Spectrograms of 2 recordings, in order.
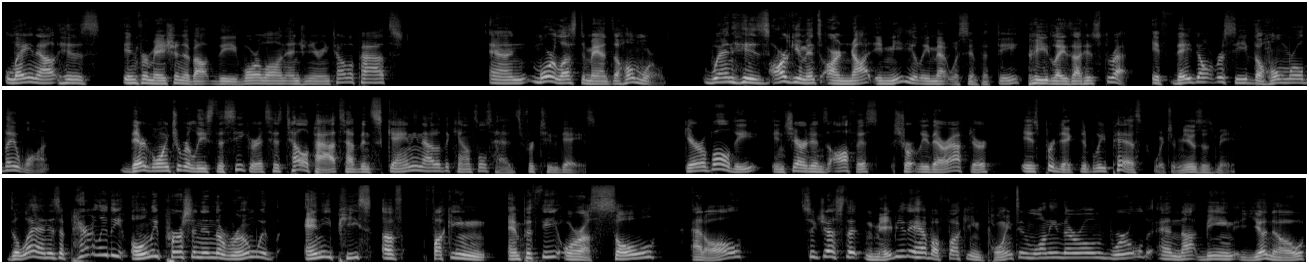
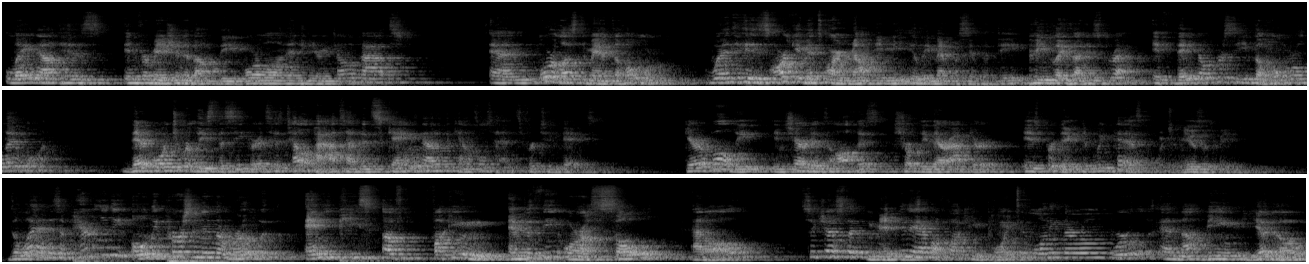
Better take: first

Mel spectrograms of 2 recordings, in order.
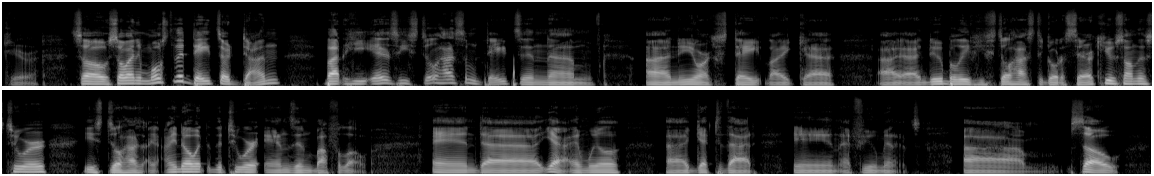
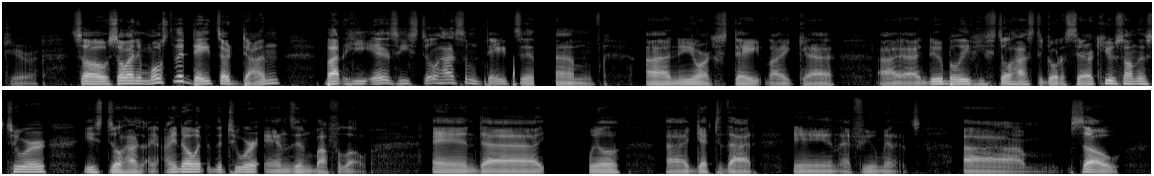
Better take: first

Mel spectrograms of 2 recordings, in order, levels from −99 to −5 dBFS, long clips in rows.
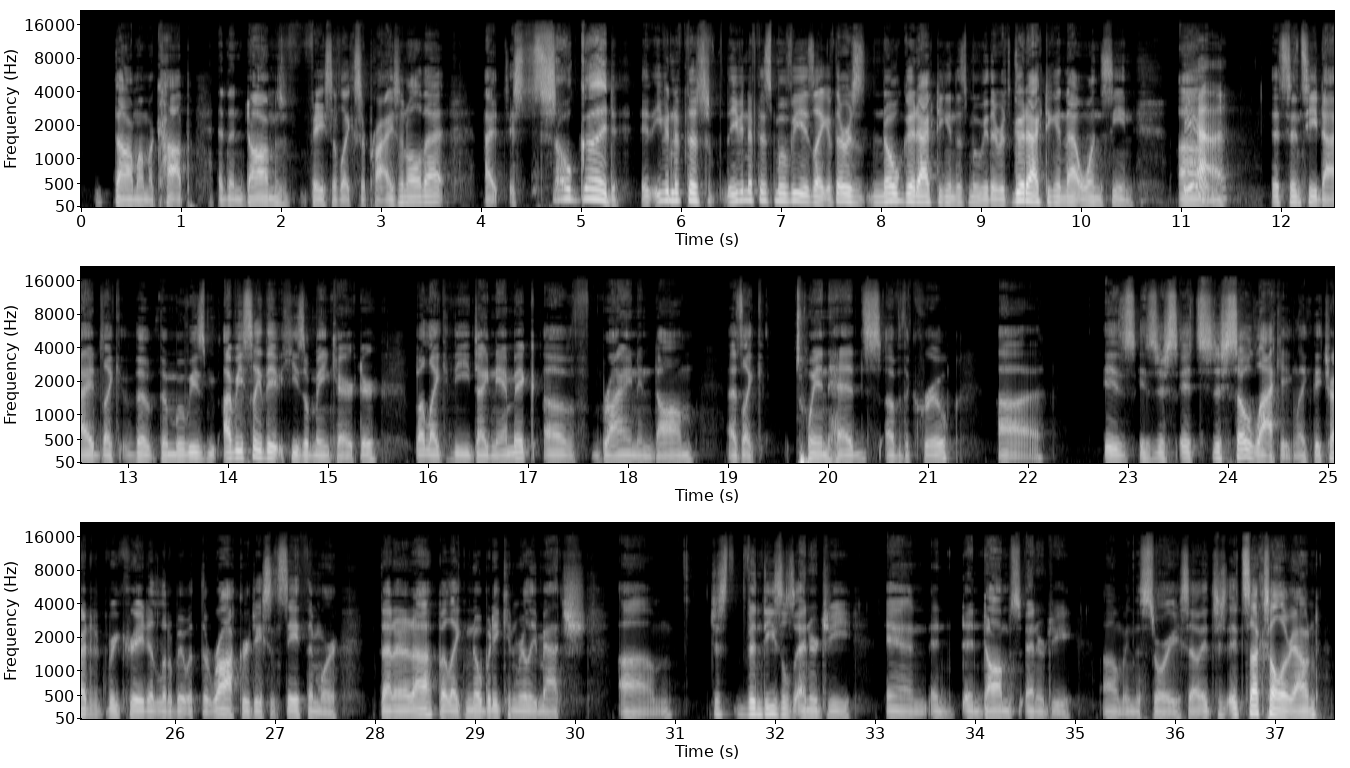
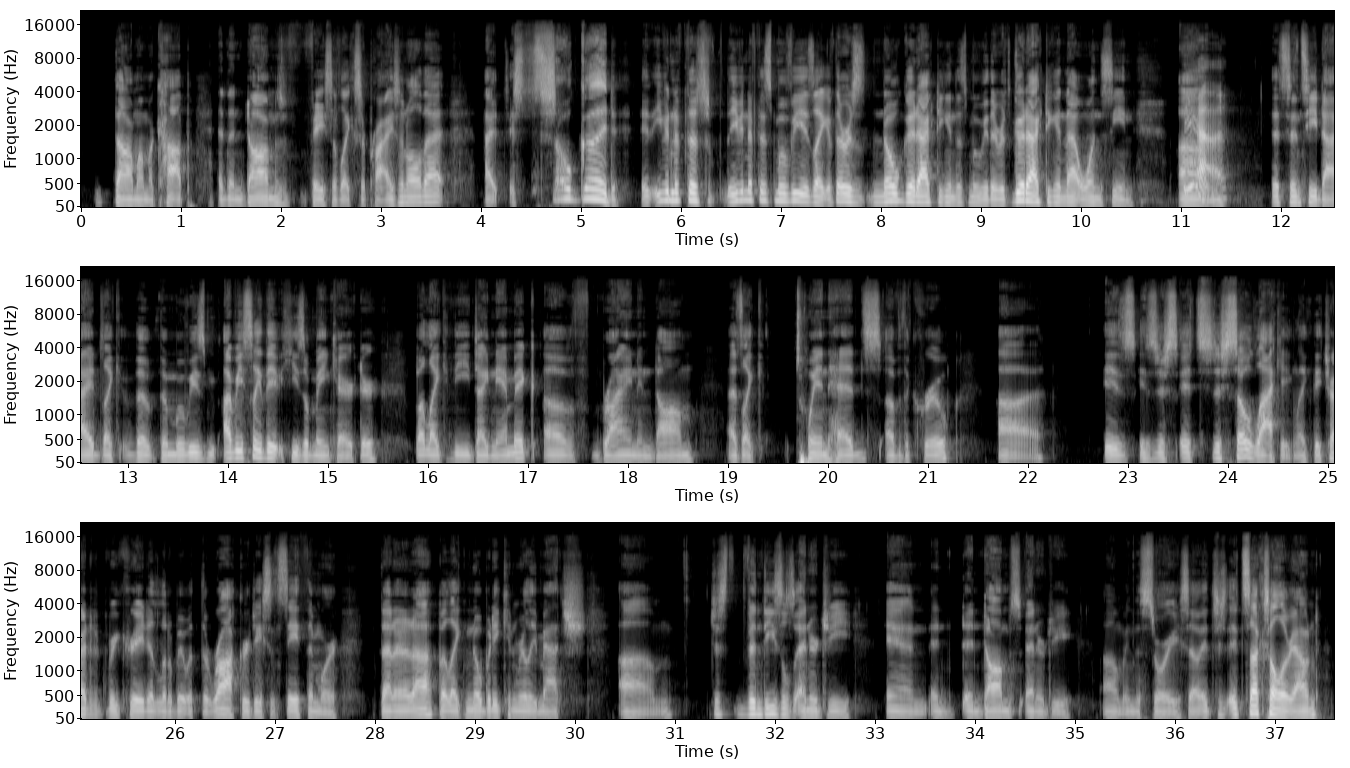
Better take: neither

